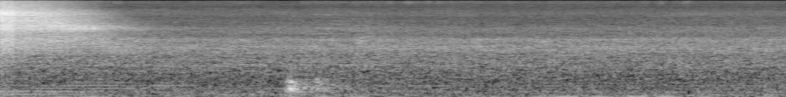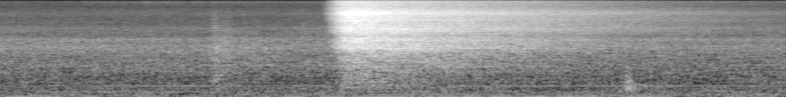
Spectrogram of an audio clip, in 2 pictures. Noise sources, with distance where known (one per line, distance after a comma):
large-sounding engine, near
